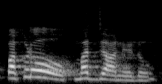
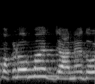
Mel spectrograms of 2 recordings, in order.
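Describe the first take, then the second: First: The pause comes after 'पकड़ो'. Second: The pause comes after 'मत'.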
